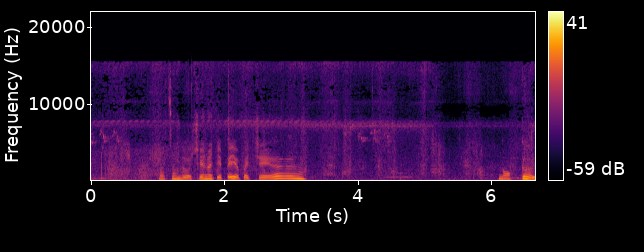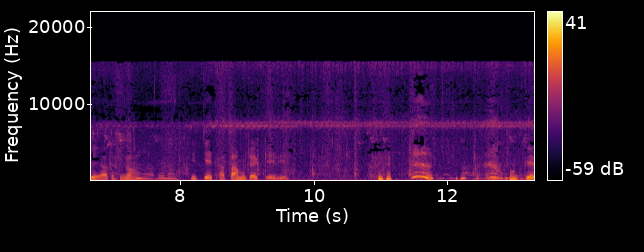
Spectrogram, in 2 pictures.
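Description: A woman talks nearby with animation.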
